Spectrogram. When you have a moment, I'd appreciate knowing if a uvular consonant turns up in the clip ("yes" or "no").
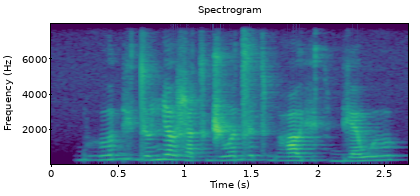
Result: no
